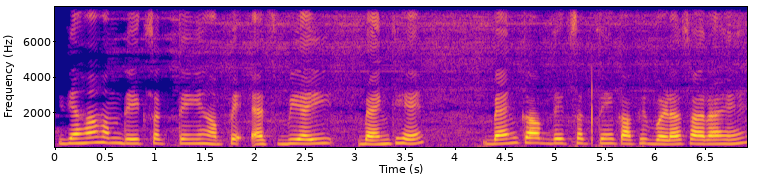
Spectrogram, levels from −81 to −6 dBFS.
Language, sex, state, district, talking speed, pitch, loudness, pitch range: Hindi, male, Rajasthan, Jaipur, 165 wpm, 245 Hz, -17 LUFS, 230-260 Hz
